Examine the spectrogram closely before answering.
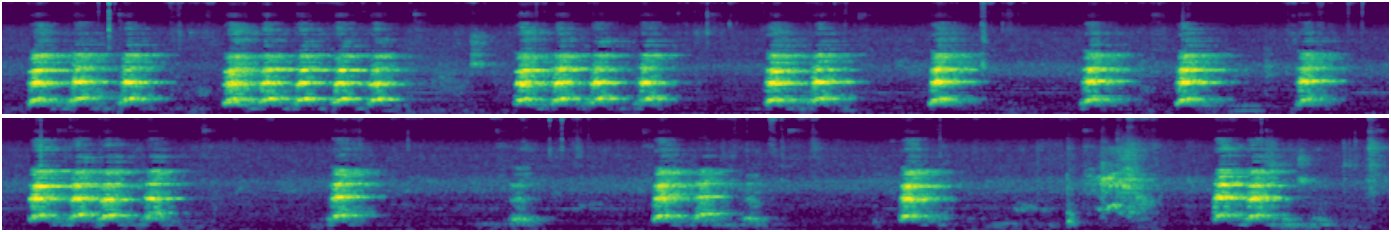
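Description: A dog barks loudly and repeatedly close by.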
